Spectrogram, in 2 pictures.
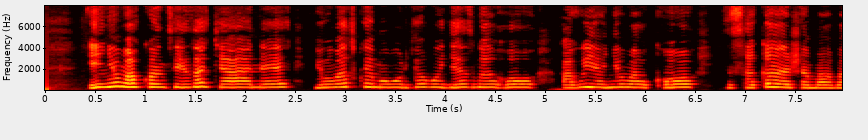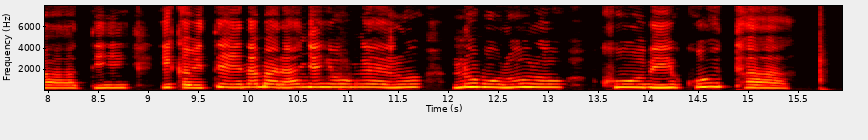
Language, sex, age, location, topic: Kinyarwanda, female, 25-35, Nyagatare, education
